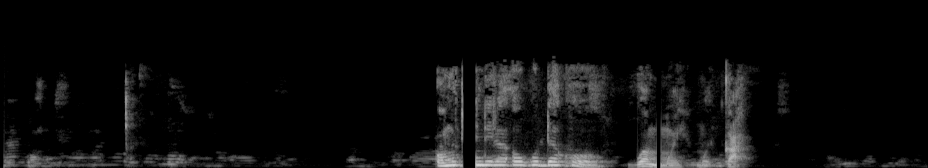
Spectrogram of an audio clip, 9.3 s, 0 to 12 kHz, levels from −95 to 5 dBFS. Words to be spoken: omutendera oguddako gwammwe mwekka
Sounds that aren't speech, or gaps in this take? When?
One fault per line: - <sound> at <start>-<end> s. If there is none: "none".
- dropout at 4.6-4.8 s
- dropout at 6.6-6.6 s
